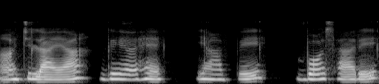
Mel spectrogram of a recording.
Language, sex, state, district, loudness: Hindi, female, Himachal Pradesh, Shimla, -18 LUFS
